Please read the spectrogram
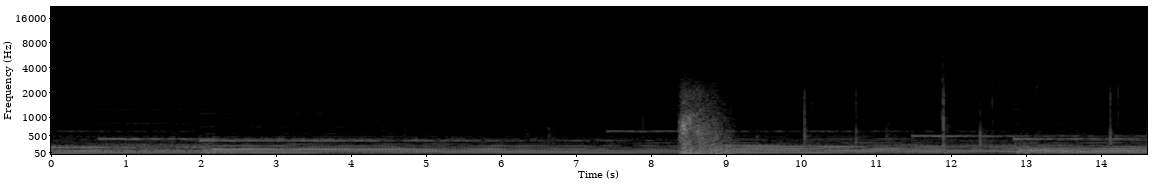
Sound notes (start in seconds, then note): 0.0 gentle melodic music; 8.4 object thudding; 9.2 gentle melodic music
